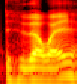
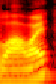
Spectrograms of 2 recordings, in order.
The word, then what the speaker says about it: Huawei: de som vissa uttalar Huawei här i Sverige, men så ska det alltså inte sägas utan det heter Huawei.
